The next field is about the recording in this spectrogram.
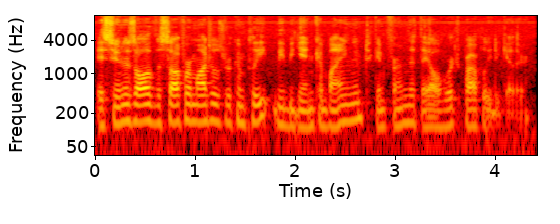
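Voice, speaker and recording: Young male student presenter, brisk scripted technical read, noisy recording. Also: medium pitch, fairly even intonation. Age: young adult. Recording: clear background noise.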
